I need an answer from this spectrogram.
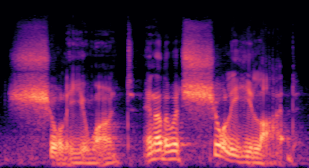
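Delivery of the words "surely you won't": low, soft, slow temptation; sly Satan. Retold or imitated. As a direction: whisper the lie low and slow. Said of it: "what Satan did in the garden to Eve".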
